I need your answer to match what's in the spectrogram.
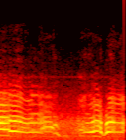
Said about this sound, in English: Jesus, what the hell was that? I don't know. Sounded like a scream.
